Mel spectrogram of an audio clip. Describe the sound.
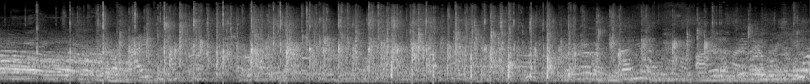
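An audience breaks into sustained applause, a dense crackle of many hands clapping steadily for several seconds, with scattered voices and cheers mixed into the noise.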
